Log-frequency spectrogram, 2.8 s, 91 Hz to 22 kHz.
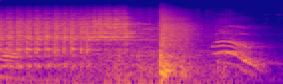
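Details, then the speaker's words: Toyota 1UZ-FE V8 in a sterndrive boat, first run-up after repairs and checking the plug leads: the engine revs hard, then a single sharp loud backfire bang comes out the back and the revs die away; cause unconfirmed. "I turned it off. That wasn't a backfire. Wow. That backfire. Yeah, that was a backfire."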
